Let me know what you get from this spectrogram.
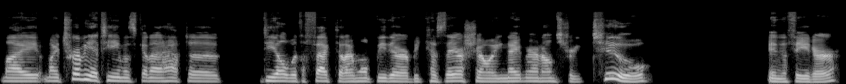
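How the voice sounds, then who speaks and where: A man's voice: a little high, steady tone, moderate pace, a bit bright, clean tone, no room sound, studio quality. A man co-hosting a film podcast, chatting candidly in a rambling way with many restarts. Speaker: podcast co-host. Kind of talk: casual film chat. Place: Quad City area.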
